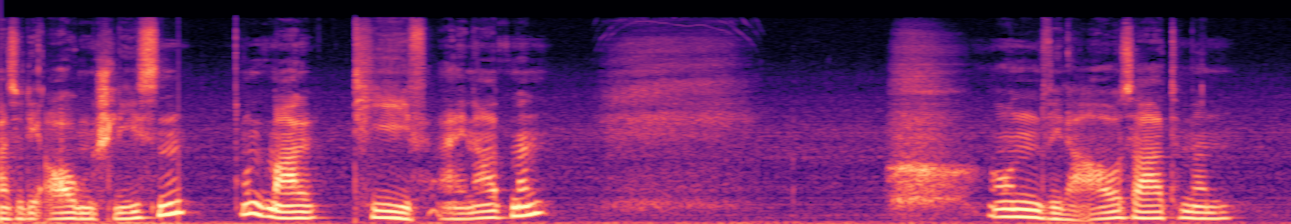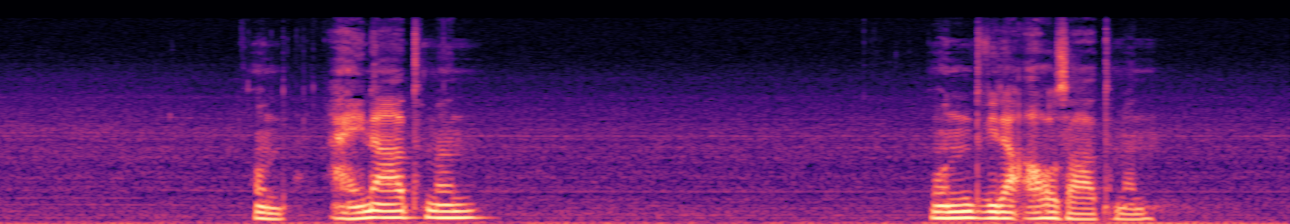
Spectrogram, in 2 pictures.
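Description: A middle-aged man speaks calmly in short phrases with pauses, close to a microphone.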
